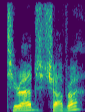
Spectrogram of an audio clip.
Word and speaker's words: Dhiraj Chhabra: We're back for another episode of the Bad Ideas podcast with Dhiraj Chhabra. Did I pronounce it correctly?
